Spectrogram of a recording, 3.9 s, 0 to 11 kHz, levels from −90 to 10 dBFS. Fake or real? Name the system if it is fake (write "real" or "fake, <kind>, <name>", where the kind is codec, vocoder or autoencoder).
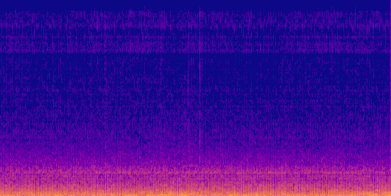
fake, vocoder, WaveNeXt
